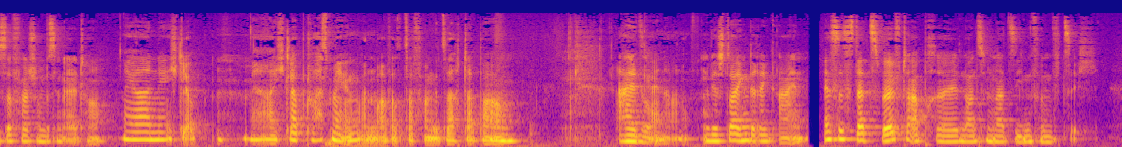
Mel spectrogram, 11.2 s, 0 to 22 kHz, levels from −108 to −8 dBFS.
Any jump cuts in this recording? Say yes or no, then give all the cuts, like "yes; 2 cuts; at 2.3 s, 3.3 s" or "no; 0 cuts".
yes; 1 cut; at 8.1 s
